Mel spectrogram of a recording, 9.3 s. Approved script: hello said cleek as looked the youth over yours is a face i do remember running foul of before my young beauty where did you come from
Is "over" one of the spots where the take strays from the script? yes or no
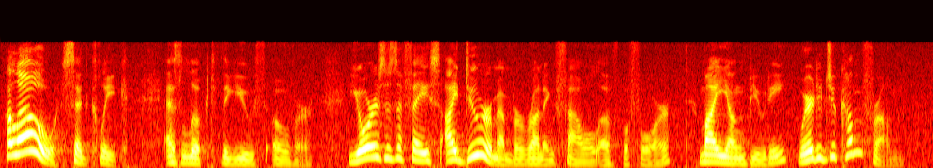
no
